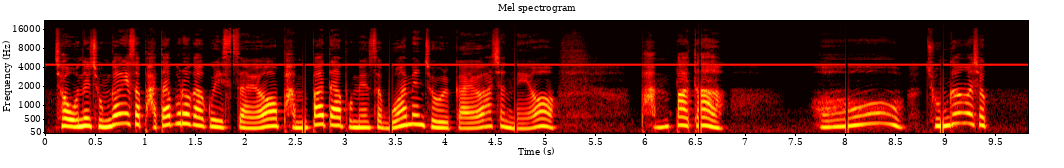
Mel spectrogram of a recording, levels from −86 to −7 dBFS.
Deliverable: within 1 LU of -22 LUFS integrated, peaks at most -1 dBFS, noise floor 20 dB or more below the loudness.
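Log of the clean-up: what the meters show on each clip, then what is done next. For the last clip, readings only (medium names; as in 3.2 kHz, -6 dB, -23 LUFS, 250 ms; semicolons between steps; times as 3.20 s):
dropouts 7; longest dropout 27 ms; steady tone 4.4 kHz; tone level -50 dBFS; loudness -30.5 LUFS; peak level -15.0 dBFS; loudness target -22.0 LUFS
-> interpolate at 1.85/2.57/3.44/4.69/6.53/8.00/8.95 s, 27 ms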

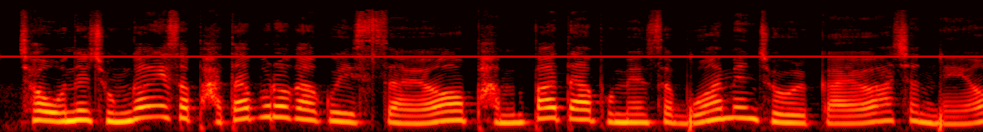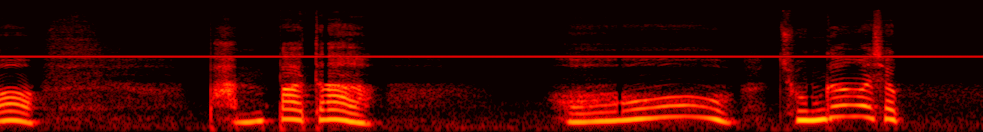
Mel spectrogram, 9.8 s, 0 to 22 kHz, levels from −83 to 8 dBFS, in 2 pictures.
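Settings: dropouts 0; steady tone 4.4 kHz; tone level -50 dBFS
-> band-stop 4.4 kHz, Q 30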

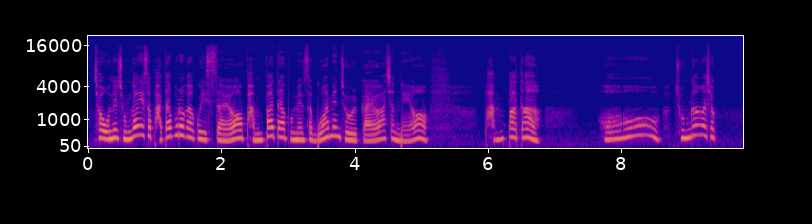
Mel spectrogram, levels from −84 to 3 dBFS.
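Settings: steady tone not found; loudness -30.5 LUFS; peak level -15.5 dBFS; loudness target -22.0 LUFS
-> trim +8.5 dB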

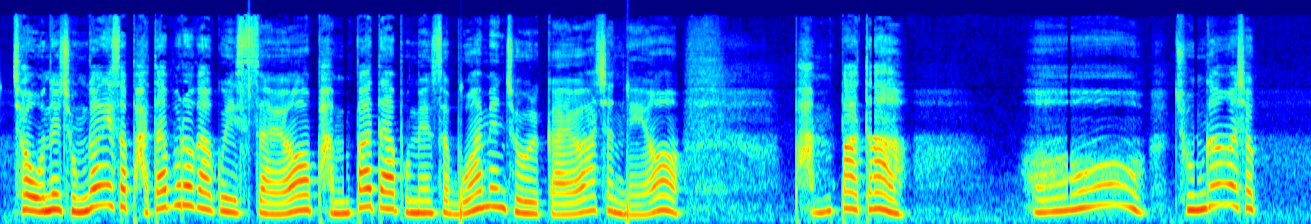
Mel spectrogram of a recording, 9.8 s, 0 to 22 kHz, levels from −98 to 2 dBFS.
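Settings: loudness -22.0 LUFS; peak level -7.0 dBFS; noise floor -58 dBFS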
